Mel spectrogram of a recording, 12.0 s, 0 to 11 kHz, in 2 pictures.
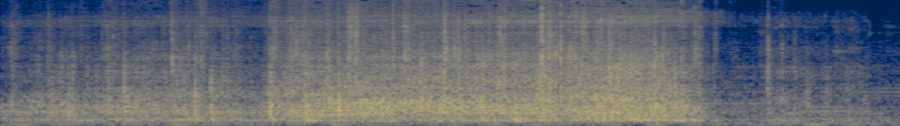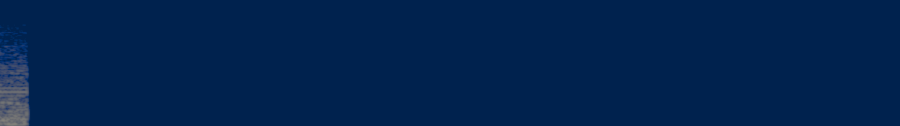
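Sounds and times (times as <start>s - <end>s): wheels rumbling on rails: 0.0s - 4.8s
model train motor whirring: 0.0s - 5.5s.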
